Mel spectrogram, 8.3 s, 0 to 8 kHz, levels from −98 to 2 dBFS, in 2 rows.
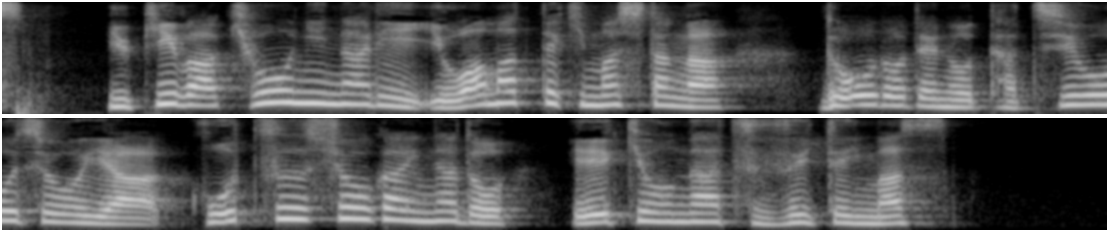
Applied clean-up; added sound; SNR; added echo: neural mask model DeepFilterNet 3.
